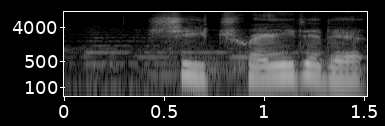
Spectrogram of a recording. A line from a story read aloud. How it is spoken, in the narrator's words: Roddy said quietly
